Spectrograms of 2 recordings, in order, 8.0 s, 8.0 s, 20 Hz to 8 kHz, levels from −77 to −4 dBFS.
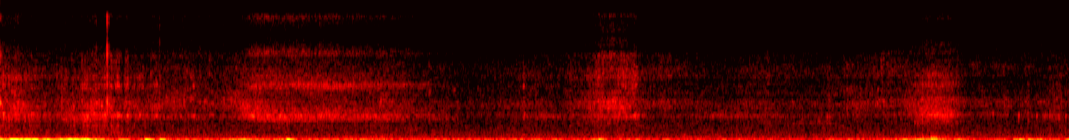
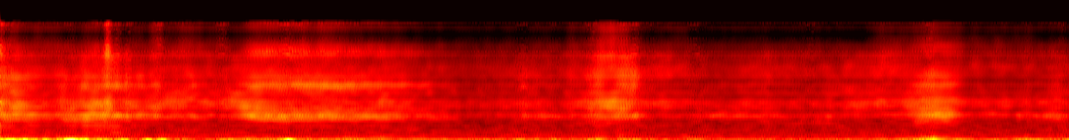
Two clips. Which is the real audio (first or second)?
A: first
